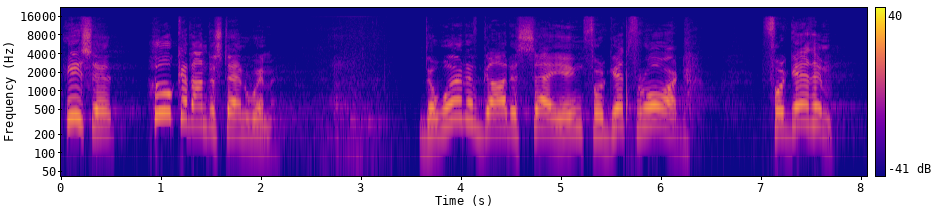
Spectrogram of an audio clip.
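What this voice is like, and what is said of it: Speaks with an accent. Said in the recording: “it's my accent ... I always blame my accent.”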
